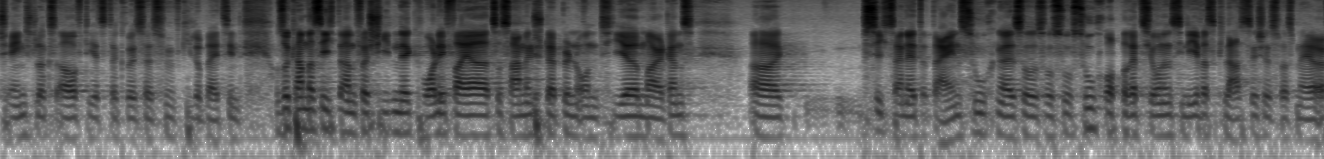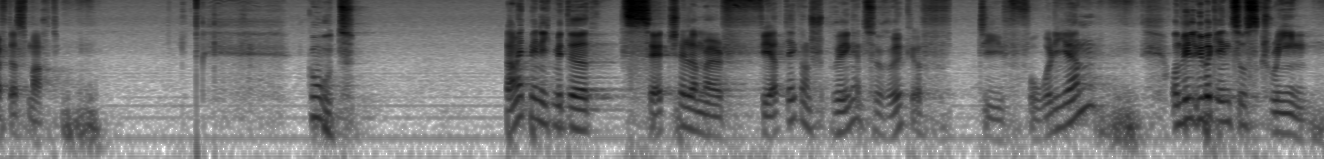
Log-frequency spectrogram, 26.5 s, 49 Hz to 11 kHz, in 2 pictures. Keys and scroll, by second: 20.6 alt+Tab, 23.6 Page_Down.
